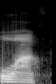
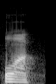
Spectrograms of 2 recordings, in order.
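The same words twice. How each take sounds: No difference in how they are said.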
